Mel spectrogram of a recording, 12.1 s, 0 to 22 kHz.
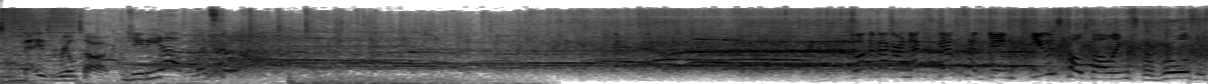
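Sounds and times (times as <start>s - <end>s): theme music: 0.0s - 5.8s
audience applauding: 0.9s - 12.0s.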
